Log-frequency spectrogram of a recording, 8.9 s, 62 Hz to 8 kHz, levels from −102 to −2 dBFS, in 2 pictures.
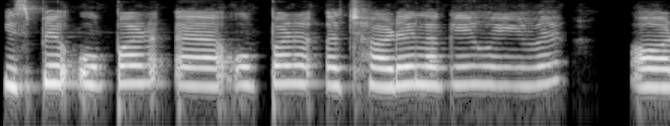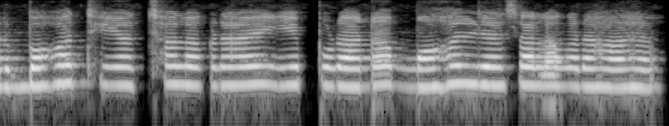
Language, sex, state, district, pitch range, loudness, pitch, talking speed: Hindi, female, Bihar, Gopalganj, 290-310 Hz, -19 LUFS, 300 Hz, 150 wpm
